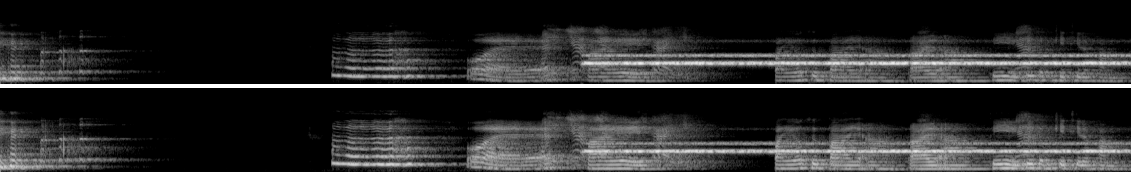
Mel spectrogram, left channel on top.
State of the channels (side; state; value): both; normal; correlation 0.76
